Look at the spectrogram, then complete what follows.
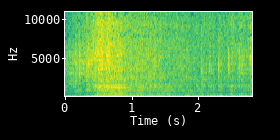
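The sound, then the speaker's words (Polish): A car's deep, steady V8 engine rumble idles, its low burbling throb continuous and loud, with a slight rise in revs early on and no voices. “Piękny gulgot V8.”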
